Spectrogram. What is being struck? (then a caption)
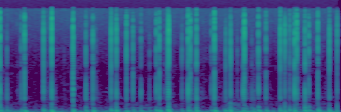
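Faux leather hard-shell zippered case. Long pointed nails tap and scratch the top of a black, textured faux-leather zippered hard-shell microphone case lying flat on fur. A quick, uneven run of short taps gives dull, low thuds with crisp, bright clicks on top, each dying away almost at once over a soft background hum.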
